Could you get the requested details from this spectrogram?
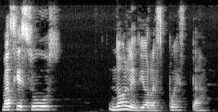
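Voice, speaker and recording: A woman reading scripture aloud, calm, deliberate and even. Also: mid-range voice, dull audio. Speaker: Bible reader.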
